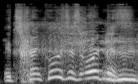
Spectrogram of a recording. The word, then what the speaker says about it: Tranquilitas Ordinis: Okay, Thomas says Ordinus air bubbles. Incorrect. It's Tranquillitas Ordinus. Say it right.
